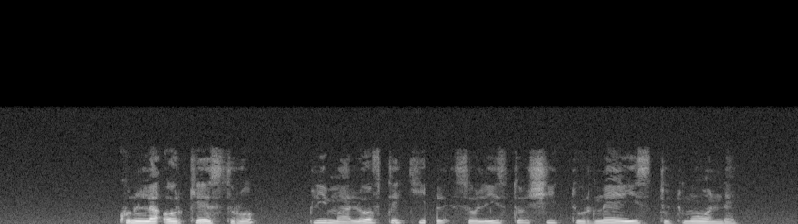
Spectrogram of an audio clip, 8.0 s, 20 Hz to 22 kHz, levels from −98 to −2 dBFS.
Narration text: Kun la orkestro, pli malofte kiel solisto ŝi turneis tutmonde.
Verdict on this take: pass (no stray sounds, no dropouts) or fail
fail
